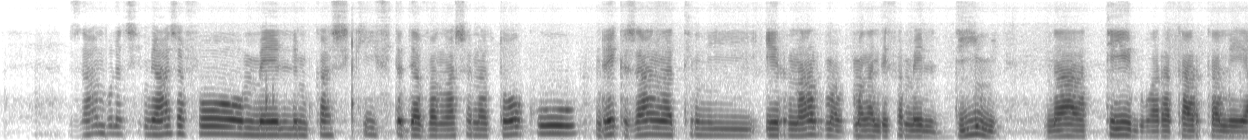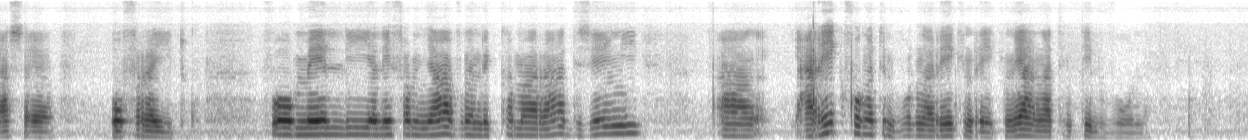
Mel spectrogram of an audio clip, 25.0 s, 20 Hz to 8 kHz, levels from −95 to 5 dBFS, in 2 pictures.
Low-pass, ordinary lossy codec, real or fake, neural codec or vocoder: none; none; real; none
